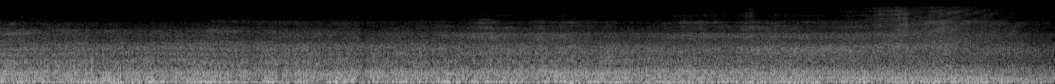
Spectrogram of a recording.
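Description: Niagara Falls: a steady, dense rush of water plunging into the gorge, with a heavy low rumble and wind noise on the microphone.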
